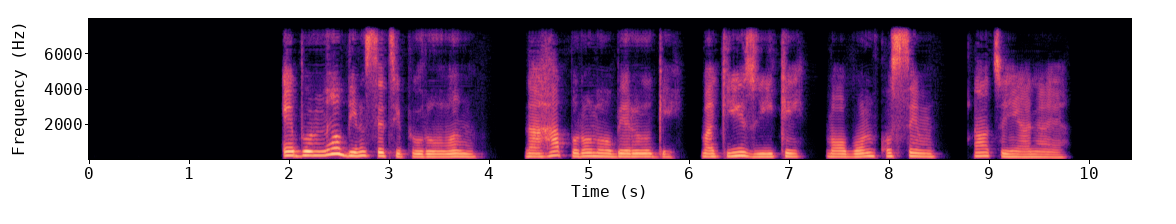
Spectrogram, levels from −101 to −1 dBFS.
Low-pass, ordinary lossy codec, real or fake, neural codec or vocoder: 7.2 kHz; none; fake; codec, 16 kHz, 1.1 kbps, Voila-Tokenizer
